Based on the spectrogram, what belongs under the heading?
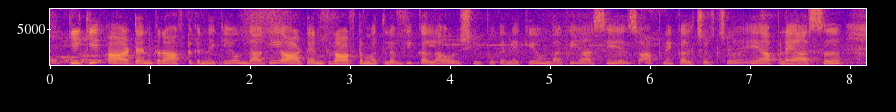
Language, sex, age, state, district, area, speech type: Dogri, female, 45-60, Jammu and Kashmir, Jammu, urban, spontaneous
